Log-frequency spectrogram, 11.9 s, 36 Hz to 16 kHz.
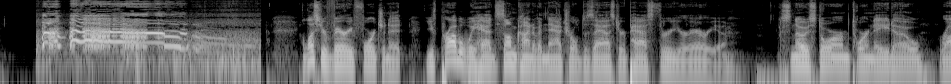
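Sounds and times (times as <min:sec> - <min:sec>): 
rooster crowing: 0:00.4 - 0:03.3
speech: 0:03.8 - 0:09.2, 0:09.8 - 0:11.8.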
